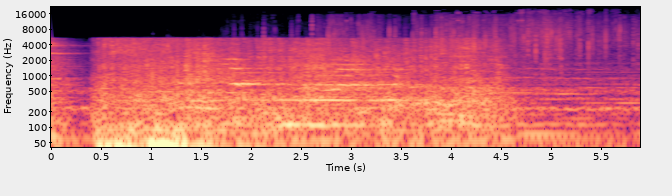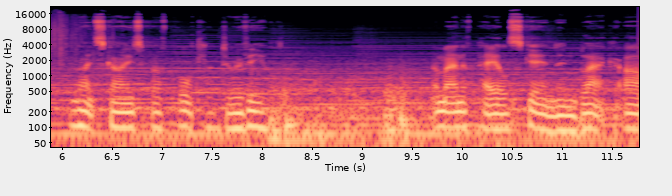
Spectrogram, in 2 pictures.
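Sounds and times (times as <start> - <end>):
concrete debris crumbling and falling as ceiling pulls back: 0.8 - 6.2
steady gritty grinding: 1.4 - 6.4
speech: 6.2 - 8.4, 9.8 - 11.7.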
